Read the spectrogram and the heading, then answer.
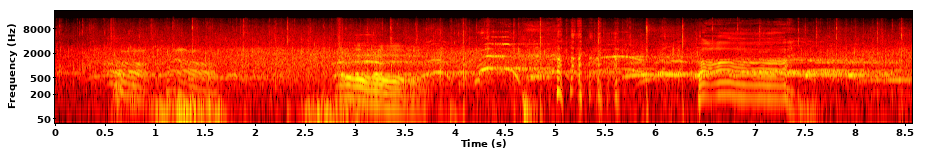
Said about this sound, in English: So give a big round of applause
